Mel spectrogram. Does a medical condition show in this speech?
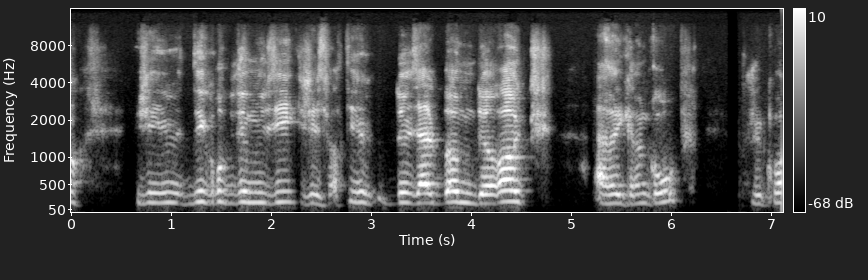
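Yes: cerebral palsy; from birth, lack of oxygen.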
